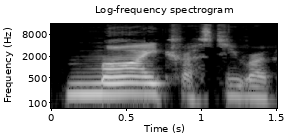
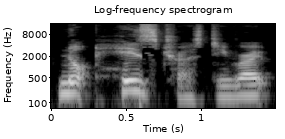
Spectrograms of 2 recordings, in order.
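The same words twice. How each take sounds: First: "my" drawn out slowly; stress on "my". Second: "his" marked as the wrong word; stress on "his". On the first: Teacher correcting to first person, slow stressed "my". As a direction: hold "my" long as the correction. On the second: Teacher rejecting third person, stress on "his". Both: Shown as a demonstration. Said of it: "got to keep it in first person".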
